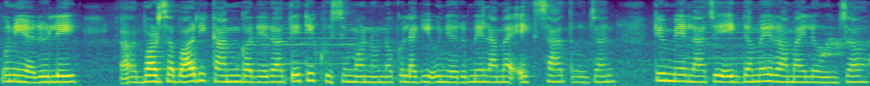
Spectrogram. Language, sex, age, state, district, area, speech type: Nepali, female, 45-60, West Bengal, Darjeeling, rural, spontaneous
